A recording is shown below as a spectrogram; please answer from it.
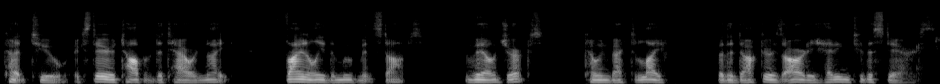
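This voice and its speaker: A man narrating screenplay stage directions at a table read in a measured, descriptive way, with short dramatic phrases. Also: on the low side, steady tone, vocal fry, sharp tone, dry recording.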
